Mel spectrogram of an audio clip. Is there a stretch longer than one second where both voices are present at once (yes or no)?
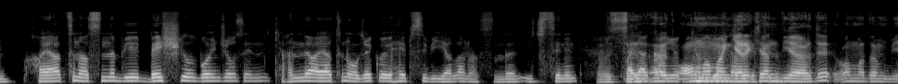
yes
